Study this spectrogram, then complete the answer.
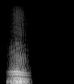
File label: Double Bladed Saber Sound; FXHome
